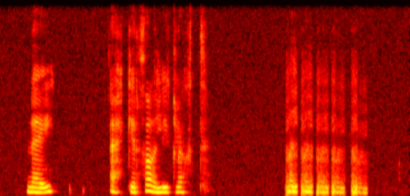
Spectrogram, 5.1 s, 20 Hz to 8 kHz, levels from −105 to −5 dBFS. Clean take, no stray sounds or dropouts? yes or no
no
